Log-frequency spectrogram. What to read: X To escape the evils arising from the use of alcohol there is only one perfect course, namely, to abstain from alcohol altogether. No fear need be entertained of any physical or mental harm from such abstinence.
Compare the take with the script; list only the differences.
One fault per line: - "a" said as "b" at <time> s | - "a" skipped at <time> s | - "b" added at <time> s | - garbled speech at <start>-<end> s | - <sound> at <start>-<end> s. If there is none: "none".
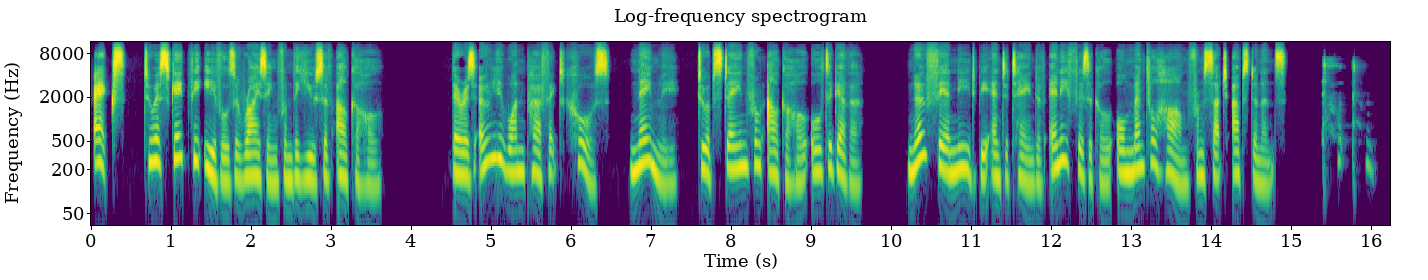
- cough at 15.4-16.1 s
